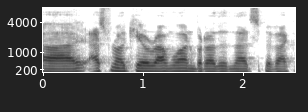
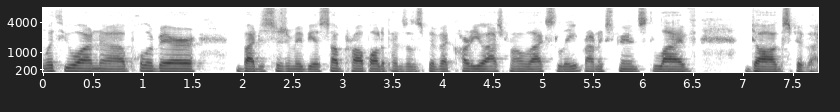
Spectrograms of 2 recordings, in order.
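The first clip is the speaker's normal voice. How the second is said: ordinary talk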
